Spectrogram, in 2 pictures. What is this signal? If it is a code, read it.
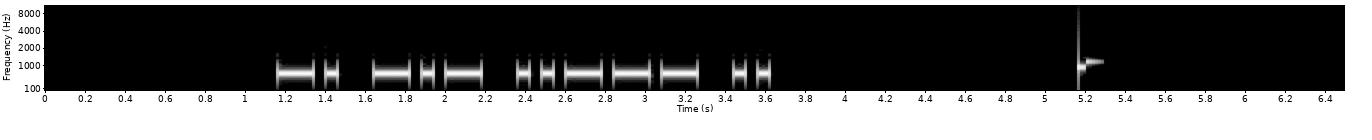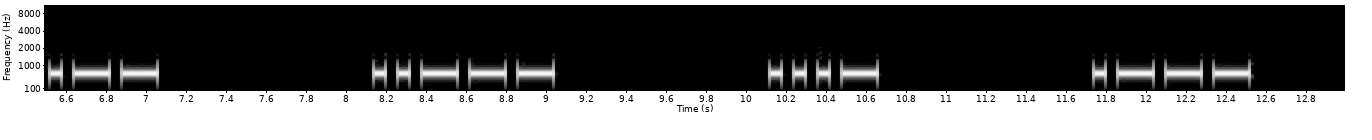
Morse code, heard as a keyed tone, about 20 wpm, spaced as for 10 wpm, 700 Hz. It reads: NK2I W2VJ
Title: USA Call Signs - 4 Characters - 6x Character Spacing - 20wpm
